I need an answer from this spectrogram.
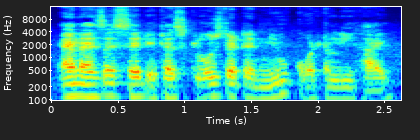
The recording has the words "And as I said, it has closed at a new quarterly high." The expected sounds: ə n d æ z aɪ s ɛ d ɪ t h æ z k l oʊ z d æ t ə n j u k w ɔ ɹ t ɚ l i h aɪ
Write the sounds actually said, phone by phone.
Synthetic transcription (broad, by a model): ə n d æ z aɪ s ɛ d ɪ t h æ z k l oʊ z d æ t ə n j u k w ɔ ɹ t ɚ l i h aɪ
